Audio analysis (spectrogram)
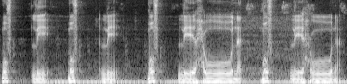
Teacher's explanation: Huruf fa itu makhrajanya pertemuan antara ujung gigi seri atas dengan bibir bawah bagian dalam. Jadi bibir atas tidak ikut. Yang bertemu hanya di sini ujung gigi seri atas dengan bibir bawah bagian dalam.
